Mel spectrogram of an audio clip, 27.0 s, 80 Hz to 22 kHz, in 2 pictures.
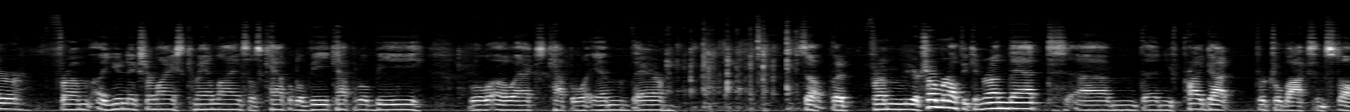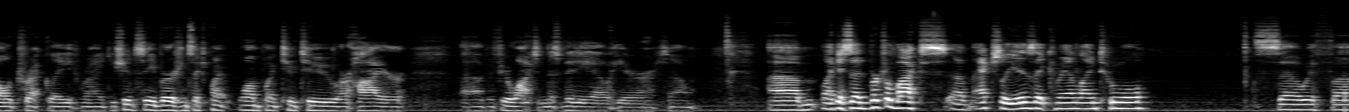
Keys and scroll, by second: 7.0-8.4 typing.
